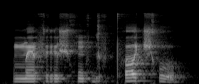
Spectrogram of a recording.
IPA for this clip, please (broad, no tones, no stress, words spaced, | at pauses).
mɛ̃frʏʃfũfɡʏf pʰʌt͡ʃʰʊ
